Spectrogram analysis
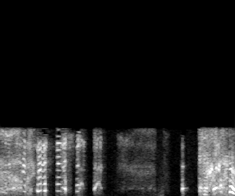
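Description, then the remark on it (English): Someone who had the flu coughs in a quick series of harsh, breathy bursts, then a short quiet gap, a brief catch, and another loud raspy cough at the end, with no talking. “And excuse me for coughing.”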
